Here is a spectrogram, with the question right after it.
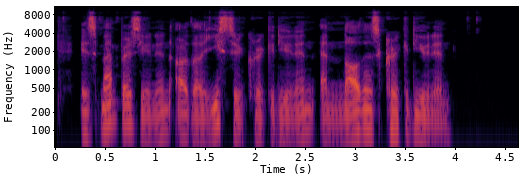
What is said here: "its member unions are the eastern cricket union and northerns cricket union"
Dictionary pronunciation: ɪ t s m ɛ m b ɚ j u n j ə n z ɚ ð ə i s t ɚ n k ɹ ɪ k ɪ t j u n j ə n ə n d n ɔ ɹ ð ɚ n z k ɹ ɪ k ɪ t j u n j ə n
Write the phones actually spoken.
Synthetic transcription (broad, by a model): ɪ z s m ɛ m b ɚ j u n j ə n ɚ ð ə i s t ɚ n k ɹ ɪ k ɪ t j u n j ə n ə n n ɔ ɹ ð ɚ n s k ɹ ɪ k ɪ t j u n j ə n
